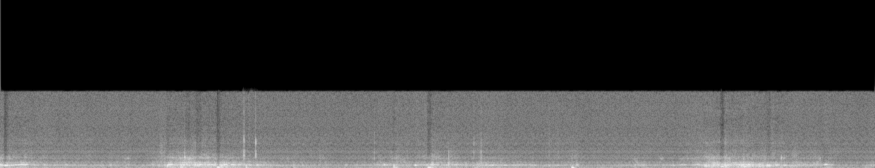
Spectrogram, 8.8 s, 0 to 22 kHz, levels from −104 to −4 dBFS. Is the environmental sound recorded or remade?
remade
